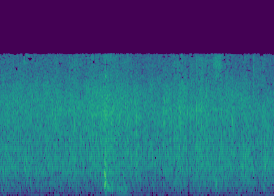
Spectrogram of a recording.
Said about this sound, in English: And I think that this whole church ought to give her a hand clap today for many years of service.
